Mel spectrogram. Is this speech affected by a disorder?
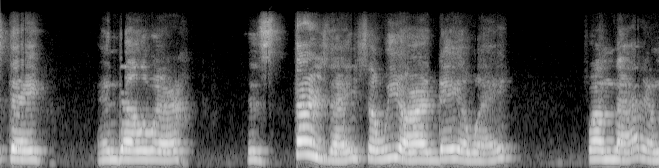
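Yes: cerebral palsy.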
